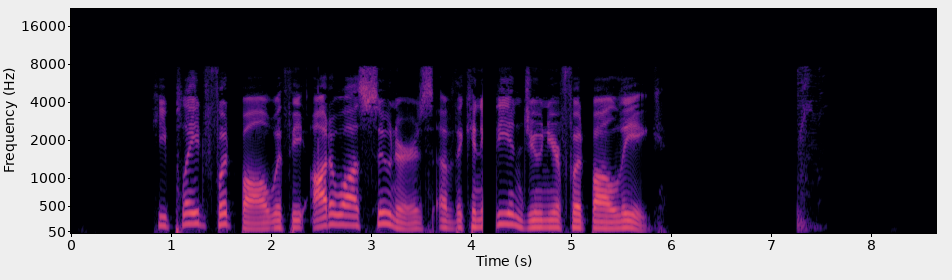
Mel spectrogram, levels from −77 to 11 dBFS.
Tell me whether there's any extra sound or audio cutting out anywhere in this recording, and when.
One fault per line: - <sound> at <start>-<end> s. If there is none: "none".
- dropout at 4.1-4.2 s
- thud at 7.3-7.6 s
